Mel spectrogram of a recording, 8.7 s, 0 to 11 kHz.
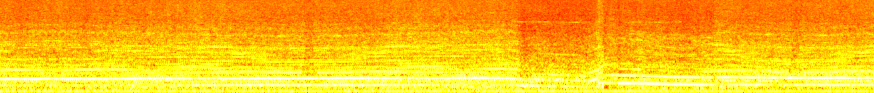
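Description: Simulated car engine at Bathurst in Automobilista 2, holding a steady loud drone, then a brief drop and downshift blip before climbing again; continuous and close, with no talk.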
